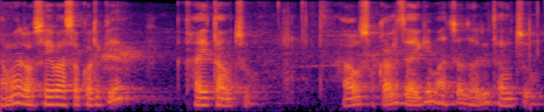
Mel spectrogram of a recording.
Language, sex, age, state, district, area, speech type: Odia, male, 18-30, Odisha, Koraput, urban, spontaneous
